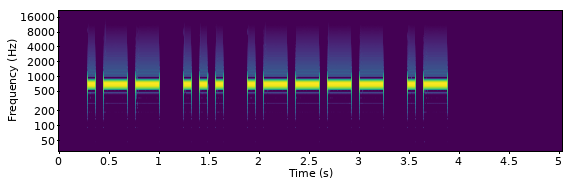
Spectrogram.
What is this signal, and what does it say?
Morse code, heard as a keyed tone, about 15 wpm, 700 Hz. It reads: WS1A
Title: USA Callsign DE Callsign - 4 Characters - 15wpm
